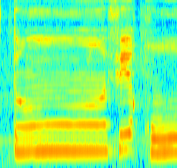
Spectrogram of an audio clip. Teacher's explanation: ہم نون ساکن کی آواز کو چھپا کے غننے کے ساتھ پڑھیں گے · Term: اخفاء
